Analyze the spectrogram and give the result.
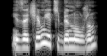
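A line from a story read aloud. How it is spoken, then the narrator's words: Mocking question. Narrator (Russian): насмешливо спросил Ричи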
